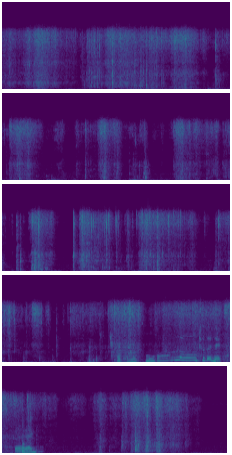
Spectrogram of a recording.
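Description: Plastic shopping bag and packaging crinkling and rustling in irregular bursts as items are rummaged through and handled. About three-quarters of the way through, a brief wavering pitched sound rises and falls over the rustling.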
